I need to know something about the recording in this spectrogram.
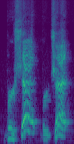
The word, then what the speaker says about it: Burchett: But this man, Burchett, however you say his name, how do you think it is, you said?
